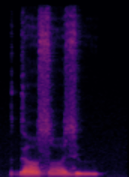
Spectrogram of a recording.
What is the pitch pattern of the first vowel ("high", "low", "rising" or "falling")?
falling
